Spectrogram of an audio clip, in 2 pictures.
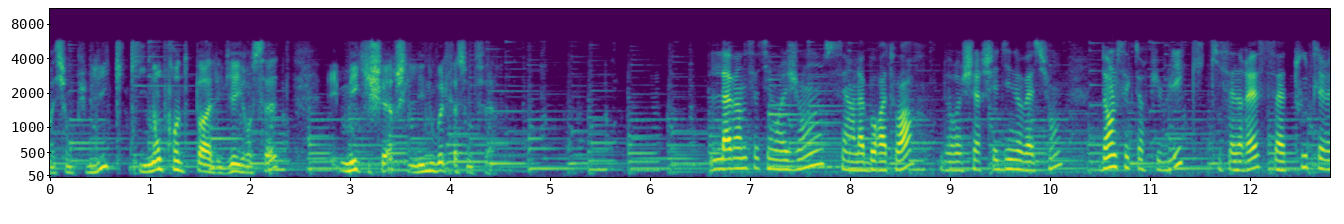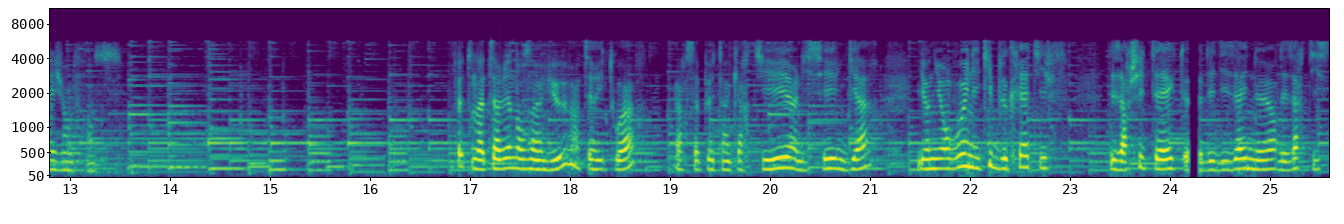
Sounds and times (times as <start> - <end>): Speech: 0.0 - 4.5, 6.6 - 13.5, 16.9 - 25.5
Music: 0.0 - 25.5.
